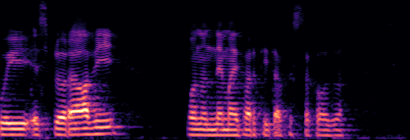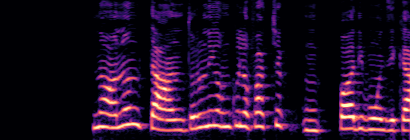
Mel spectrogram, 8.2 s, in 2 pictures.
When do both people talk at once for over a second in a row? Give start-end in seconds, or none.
none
